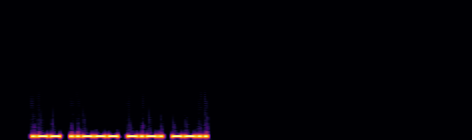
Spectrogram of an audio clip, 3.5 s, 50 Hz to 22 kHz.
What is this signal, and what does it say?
Morse code, heard as a keyed tone, about 49 wpm, 700 Hz. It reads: W2CZ
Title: USA Call Signs - 4 Characters - Repeated 2x - 50wpm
